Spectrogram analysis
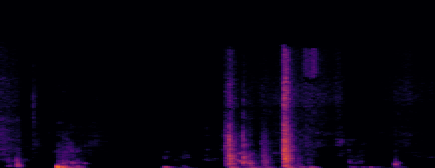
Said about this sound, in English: Hey, dude, can you give me a second? I think I hear somebody pounding at the front door.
